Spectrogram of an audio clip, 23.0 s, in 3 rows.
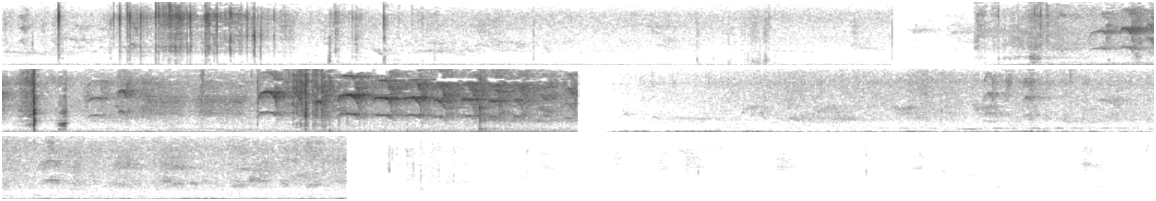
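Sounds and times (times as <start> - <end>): watermelon being cut: 6.5 - 8.4, 9.3 - 11.1.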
